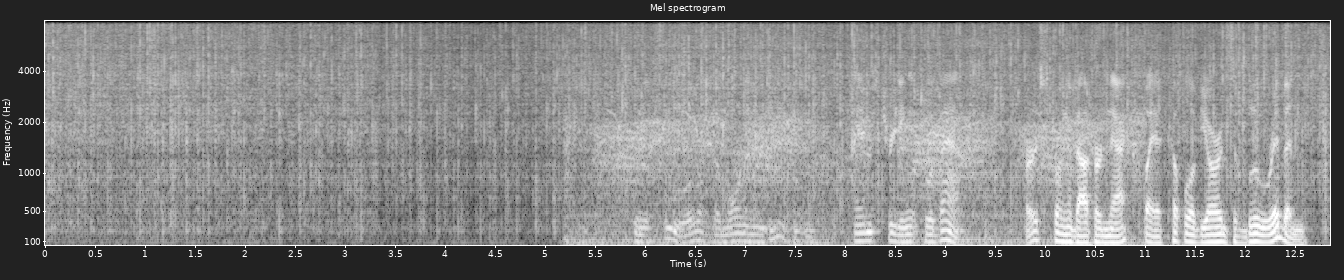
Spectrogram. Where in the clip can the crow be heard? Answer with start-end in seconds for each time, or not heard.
5.2-11.1.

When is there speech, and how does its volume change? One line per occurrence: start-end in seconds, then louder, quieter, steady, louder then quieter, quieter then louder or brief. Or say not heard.
5.8-12.7 louder.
